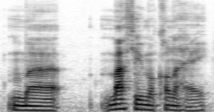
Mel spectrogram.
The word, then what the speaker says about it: McConaughey: But there was a speech done by Matthew McConaughey.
